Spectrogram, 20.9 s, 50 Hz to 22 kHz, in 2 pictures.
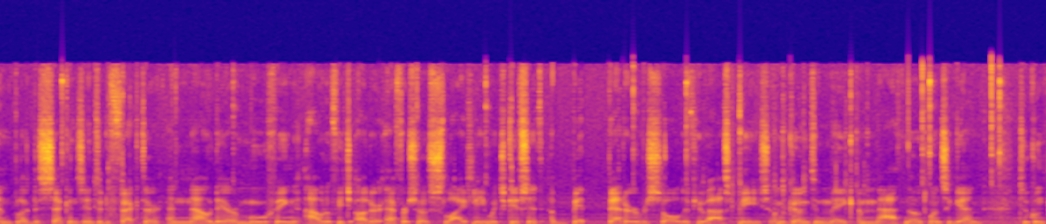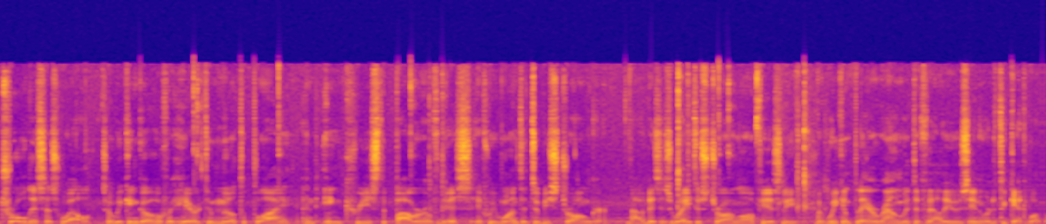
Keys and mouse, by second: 0.0-0.8 drag, 1.2 shift+space, 1.8-2.5 middle drag, 4.3-4.8 middle drag, 5.3 shift+space, 6.7 click, 7.4 shift+a, 11.5-12.5 drag, 13.3-14.8 shift+drag, 15.0 shift+space, 17.4 shift+space, 17.7 click.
